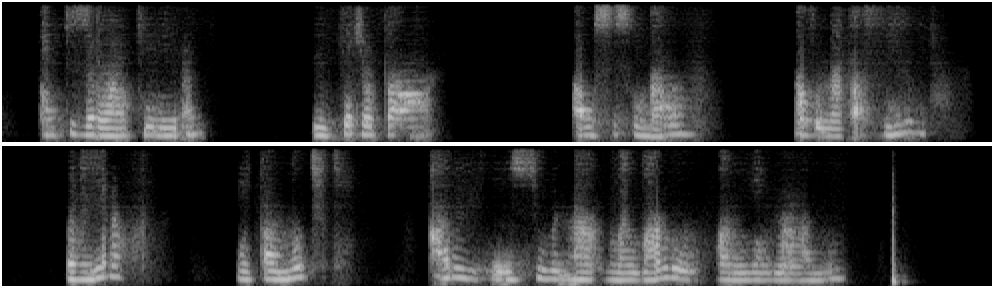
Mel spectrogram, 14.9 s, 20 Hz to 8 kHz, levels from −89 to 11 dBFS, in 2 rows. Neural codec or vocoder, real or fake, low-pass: codec, 44.1 kHz, 0.9 kbps, DAC; fake; 7.2 kHz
